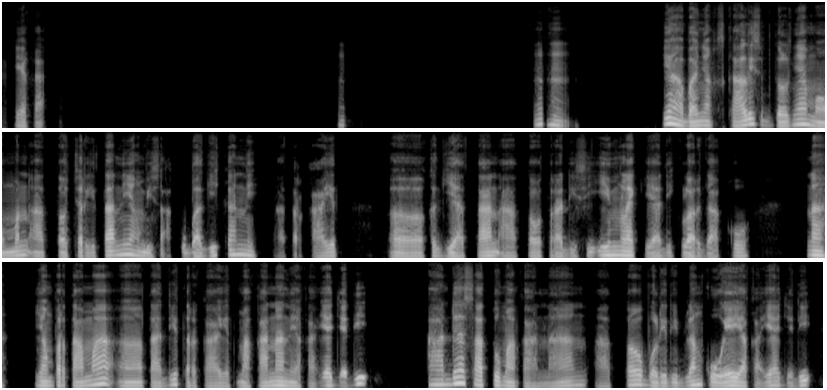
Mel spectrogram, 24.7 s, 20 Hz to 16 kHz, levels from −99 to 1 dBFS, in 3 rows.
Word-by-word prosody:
Iya, 105 -2 -4
Kak. - - -10 3.0
M 125 - -14 1.9
Mmm. 135 -5 -4 0.9
Ya 160 -4 +5
banyak 110 +2 +2
sekali 120 +7 +2
sebetulnya 115 +2 0
momen 110 +3 +1
atau 95 -1 -4
cerita 95 +5 0
nih 140 +1 +2
yang 120 - -1
bisa 90 -2 -8
aku 100 - -11
bagikan 115 +10 -1
nih, 125 - 0
e - - -24
terkait, 100 +4 -5 0.5
eee, 95 -1 +1
kegiatan 100 +1 0
atau 90 +2 -5
tradisi 90 +2 -6
Imlek 120 -2 +5
ya 90 0 -1
di 95 0 -11
keluargaku. 90 +3 -2 0.7
Nah, 120 -1 +6 0.3
yang 115 -1 +1
pertama, 120 +8 +3
eee, 105 -1 +1
tadi 95 +7 -2
terkait 90 -2 -5
makanan 105 +4 +2
ya, 95 - -4
Kak, 90 -2 -10
ya, 115 -1 +2
jadi, 170 +8 +2 0.6
ada 140 +5 +4
1 125 -8 +3
makanan, 100 +3 -2
atau 95 +9 0
boleh 100 -4 +1
dibilang 110 +7 +1
kue 110 +1 +6
ya, 100 - +4
Kak, 90 - -10
ya, 110 +4 +1
jadi, 115 +5 -2
105 Hz, 120 wpm, -30 LUFS, 95-120 Hz, 3.0 s, Nah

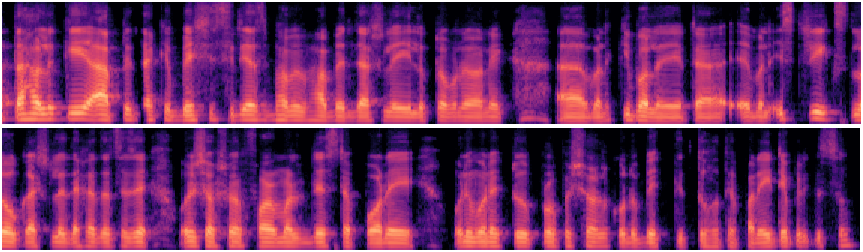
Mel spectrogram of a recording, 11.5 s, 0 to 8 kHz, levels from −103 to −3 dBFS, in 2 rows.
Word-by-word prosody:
তাহলে 135 +1 +7
কি 140 - +3 0.2
আপনি 125 - -4
তাকে 120 +1 -3
বেশি 115 +2 -2
সিরিয়াস 120 -1 +2
ভাবে 110 -1 +1
ভাবেন? 105 -1 0
যে - - +3
আসলে 100 +1 -5
এই 100 - 0
লোকটা 100 - -3
মানে 100 0 -3
হয় 95 - 0
অনেক 95 -1 -4 0.4
আ - - -1 0.2
মানে 95 +1 -3
কি - - -2
বলে 95 - +5
এটা? 90 - -1 0.2
অ্যা - - +1
মানে 100 - -4
strict 150 +1 -1
লোক 110 -2 +6
আসলে 105 - -4
দেখা 110 - 0
যাচ্ছে 105 +1 -3
যে - - +6 0.3
উনি 115 - +2
সবসময় 105 0 +1
ফরমাল 105 0 +4
ড্রেস 105 0 0
টা - - +1
পড়ে। 100 0 +4 0.4
উনি - - +1
মনে 110 -1 +4
হয় 105 - -1
একটু 110 - -3 0.2
প্রফেশনাল 110 -1 -2
কোন 105 - -2
ব্যক্তিত্ব 100 -1 -5
হতে - - -9
পারে। 95 - -2
এই - - -9
টাইপের 110 - -3
কিছু? 105 - -15
105 Hz, 240 wpm, -27 LUFS, 100-115 Hz, 0.4 s, তাহলে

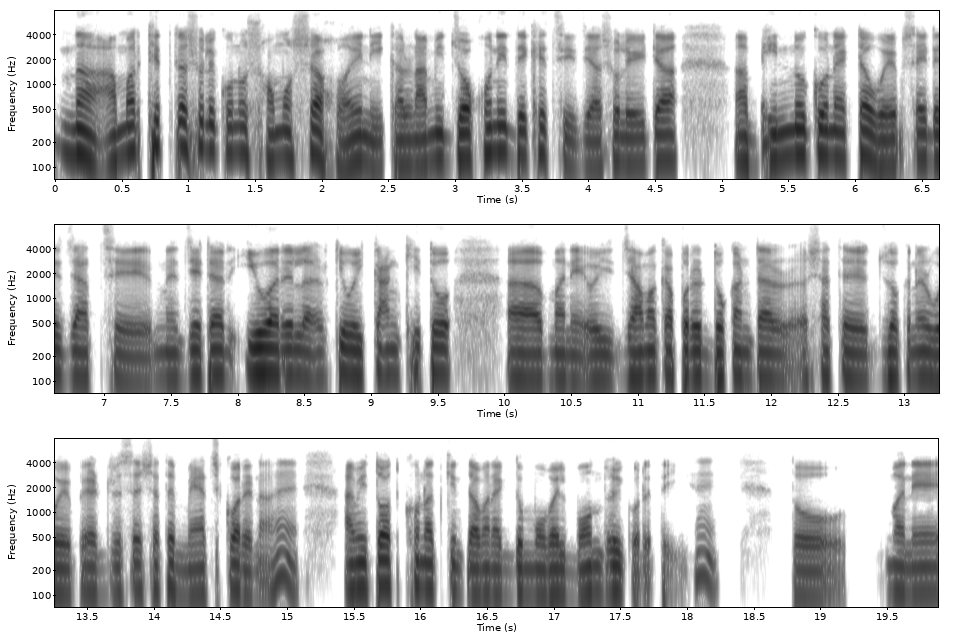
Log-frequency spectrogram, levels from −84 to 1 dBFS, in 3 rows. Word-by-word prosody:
না 145 - +8 0.2
আমার 150 +5 +3
ক্ষেত্রে 180 -1 0
আসলে 170 -1 +1
কোন 150 0 0 0.2
সমস্যা 135 +4 +1
হয়নি। 105 +2 +1
কারণ 105 0 0
আমি 125 +3 +2
যখনই 150 +4 +5
দেখেছি 135 -2 -1
যে - - -3
আসলে 115 0 -1
এইটা 125 +3 +1 0.6
আ - - +2 0.2
ভিন্ন 130 +2 +3 0.2
কোন 145 -1 +5
একটা 135 +2 +2
ওয়েবসাইটে 120 +4 +1
যাচ্ছে। 110 0 -3 0.3
মানে 110 0 -2
যেটার 120 0 +2 0.2
URL 120 -1 +6
আরকি 110 +4 -4
ওই 115 - +3
কাঙ্ক্ষিত 120 +2 -4 0.6
আ - - +2 0.3
মানে 105 -1 -1
ওই 105 - +1 0.2
জামা-কাপড়ের 115 0 +2
দোকানটার 110 0 +1 0.3
সাথে 115 0 -2 0.3
দোকানের 110 0 0
ওয়েব 105 -2 +1
এড্রেসের 110 +2 -5
সাথে 115 +2 -1
ম্যাচ 105 0 -3
করে 115 -5 +1
না - - -8
হ্যাঁ, 155 -7 -4 0.4
আমি 120 +1 +3
তৎক্ষণাৎ 125 -2 +2
কিন্তু 110 -3 -5
আমার 105 - -2
একদম 105 +1 -2
মোবাইল 105 0 +1
বন্ধই 110 +1 +1
করে - - -6
দেই - - -12
হ্যাঁ, 165 -5 -7 0.6
তো 100 - -5 0.7
মানে 110 -1 -2
115 Hz, 155 wpm, -22 LUFS, 110-125 Hz, 0.7 s, না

